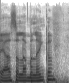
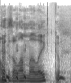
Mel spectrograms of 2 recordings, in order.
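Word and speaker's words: Assalamu alaikum: You see him say Asalam Malenkum? – He said it wrong, I think. – Why is I'm saying it wrong right now. – Asalam Alaikum.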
